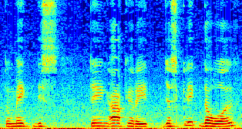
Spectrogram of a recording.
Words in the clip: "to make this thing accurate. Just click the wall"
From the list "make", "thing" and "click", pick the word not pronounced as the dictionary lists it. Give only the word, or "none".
thing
